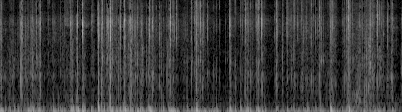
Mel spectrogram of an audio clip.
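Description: A small, slim, hollow black plastic Bluetooth wireless keyboard is held in both hands while fingertips press and tap its keys. The result is a rapid, uneven run of short, dry clacks with a hollow low thump under bright plastic clicks.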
